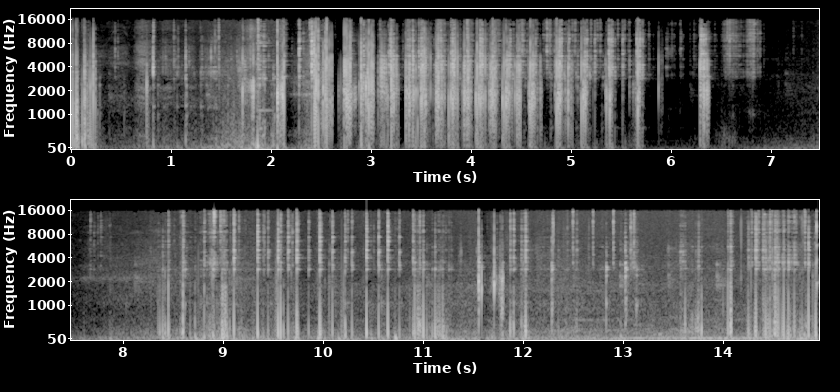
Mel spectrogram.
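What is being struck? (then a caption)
Ornate metal genie lamp. Fingernails tap and scratch over the surface of an ornate, hollow gold metal genie lamp held in both hands, making rapid, bright clicking and scraping sounds. The taps are dense with almost no ring, and a short quiet pause comes about six to eight seconds in. After the pause the tapping returns with a fuller, lower body beneath the bright clicks.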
